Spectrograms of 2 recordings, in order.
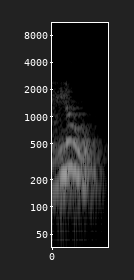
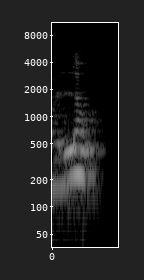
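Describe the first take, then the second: First: The word is pronounced with the vowel u. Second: The word is pronounced with the vowel ou. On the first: This is the reading used in written language. "trong văn viết thì chúng ta hay đọc là lụ" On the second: This is the reading used in spoken language. "trong khẩu ngữ thì nó sẽ đọc là lẩu"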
